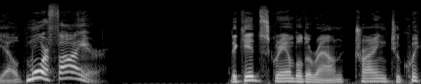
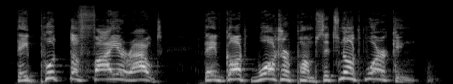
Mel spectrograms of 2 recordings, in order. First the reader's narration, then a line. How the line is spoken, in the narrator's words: yelled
